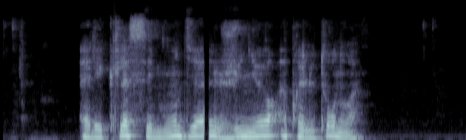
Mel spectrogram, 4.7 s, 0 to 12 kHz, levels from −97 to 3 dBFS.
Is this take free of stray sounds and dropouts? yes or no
no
